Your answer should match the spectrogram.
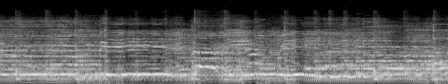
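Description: A woman singing a sad Batak song into a microphone, amplified through loudspeakers over instrumental accompaniment. She holds long notes, and the pitch wavers and slides down near the end.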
